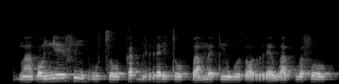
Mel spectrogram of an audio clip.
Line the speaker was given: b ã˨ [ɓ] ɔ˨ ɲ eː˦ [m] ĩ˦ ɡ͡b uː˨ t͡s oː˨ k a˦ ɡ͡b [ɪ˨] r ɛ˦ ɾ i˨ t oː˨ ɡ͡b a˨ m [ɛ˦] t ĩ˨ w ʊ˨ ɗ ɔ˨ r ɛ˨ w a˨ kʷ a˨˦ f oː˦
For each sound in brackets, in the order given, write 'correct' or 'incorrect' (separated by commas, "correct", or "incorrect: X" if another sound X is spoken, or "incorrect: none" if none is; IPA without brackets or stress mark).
correct, incorrect: f, correct, correct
